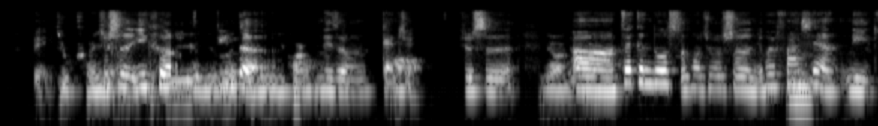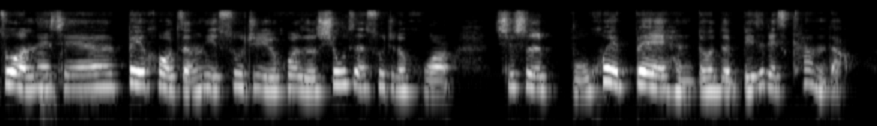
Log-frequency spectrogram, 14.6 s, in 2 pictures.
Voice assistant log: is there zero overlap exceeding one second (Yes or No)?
No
